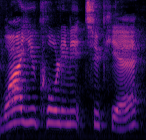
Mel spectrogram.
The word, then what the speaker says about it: Türkiye: While English speakers have historically referred to the country as Turkey, it has been spelled and pronounced Türkiye, Türkiye, in Turkish since the establishment of the modern Turkish Republic in 1923.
